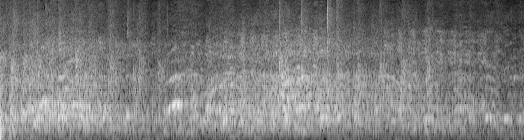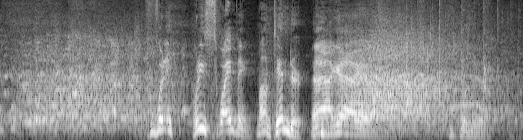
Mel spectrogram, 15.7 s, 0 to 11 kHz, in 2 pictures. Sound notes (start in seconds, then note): 0.1 laughter; 8.1 laughter continues; 12.6 laughter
